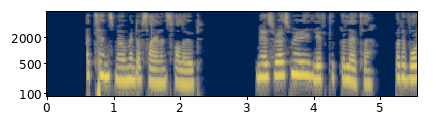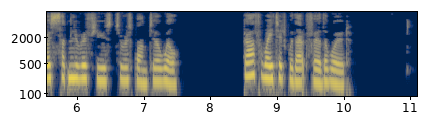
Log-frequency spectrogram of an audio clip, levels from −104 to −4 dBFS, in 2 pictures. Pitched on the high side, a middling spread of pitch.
Yes: high, 215 Hz; average, 3.7 semitones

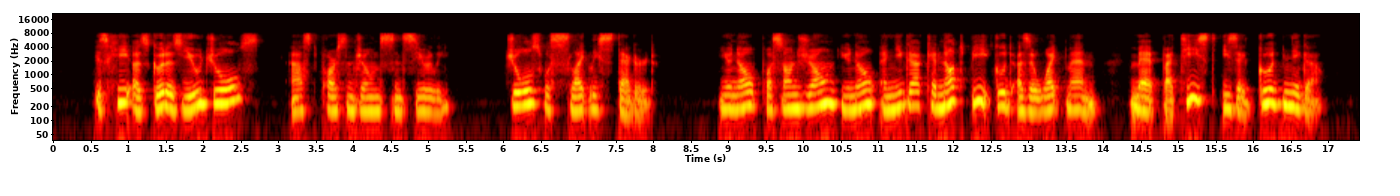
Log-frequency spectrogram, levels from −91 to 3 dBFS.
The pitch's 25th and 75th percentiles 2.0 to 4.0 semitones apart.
No: average, 5.3 semitones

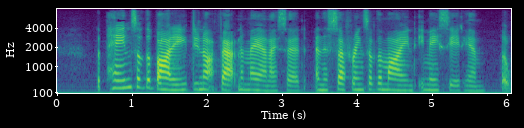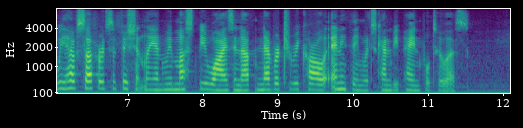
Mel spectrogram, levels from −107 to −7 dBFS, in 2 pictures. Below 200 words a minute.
No: fast, 205 wpm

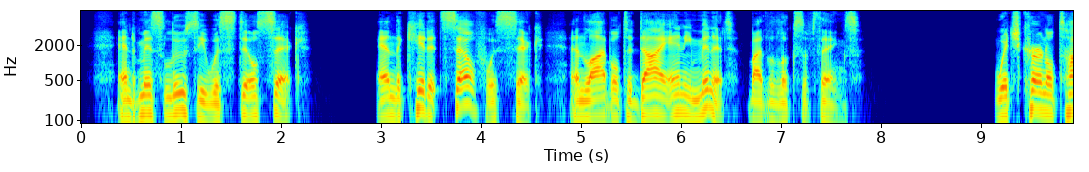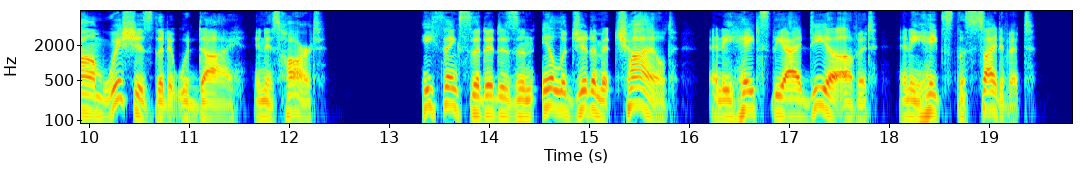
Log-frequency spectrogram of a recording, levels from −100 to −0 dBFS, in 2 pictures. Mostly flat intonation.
No: wide, 5.4 semitones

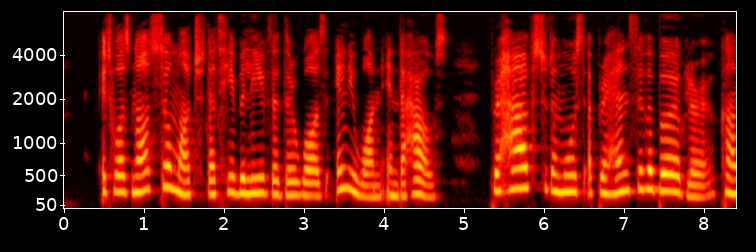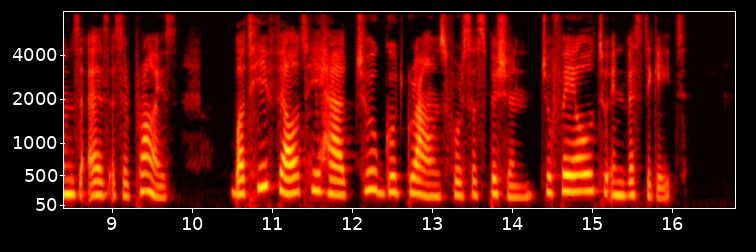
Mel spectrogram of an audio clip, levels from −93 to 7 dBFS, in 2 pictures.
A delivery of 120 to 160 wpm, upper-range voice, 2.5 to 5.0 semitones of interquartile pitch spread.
Yes: average, 140 wpm; high, 230 Hz; average, 4.6 semitones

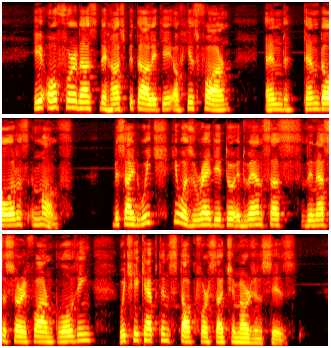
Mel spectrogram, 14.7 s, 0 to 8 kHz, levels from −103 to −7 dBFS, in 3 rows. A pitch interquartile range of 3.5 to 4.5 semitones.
No: average, 2.9 semitones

